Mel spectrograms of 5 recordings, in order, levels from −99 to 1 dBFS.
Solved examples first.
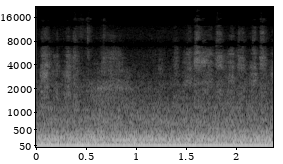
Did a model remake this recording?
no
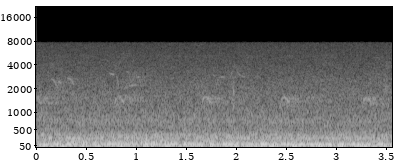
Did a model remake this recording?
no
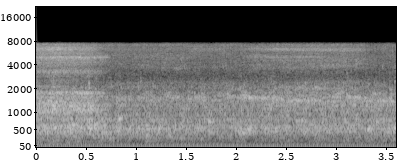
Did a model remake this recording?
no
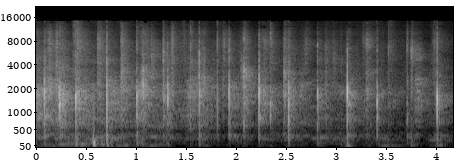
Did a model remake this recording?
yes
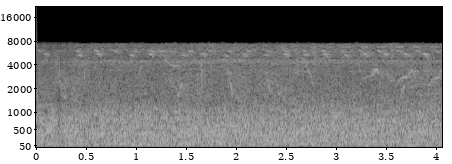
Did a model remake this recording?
no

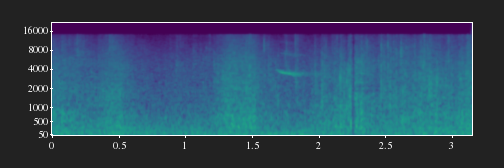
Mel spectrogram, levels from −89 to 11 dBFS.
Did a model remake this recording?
no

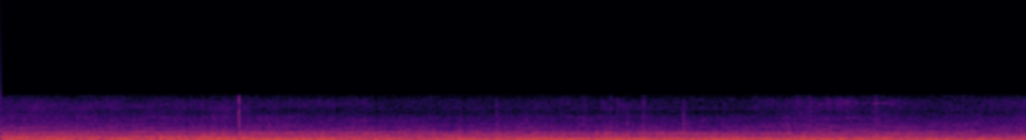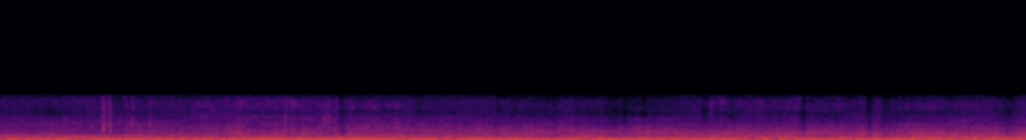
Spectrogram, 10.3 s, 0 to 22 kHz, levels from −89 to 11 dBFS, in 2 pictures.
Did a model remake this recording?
yes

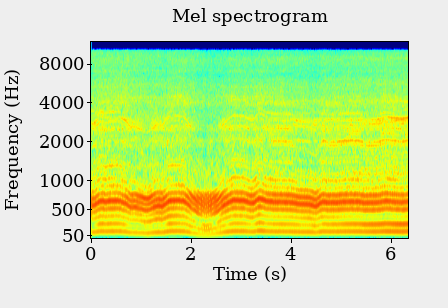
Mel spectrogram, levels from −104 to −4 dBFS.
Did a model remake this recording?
no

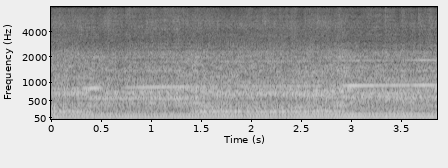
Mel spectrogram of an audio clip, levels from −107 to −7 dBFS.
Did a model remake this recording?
yes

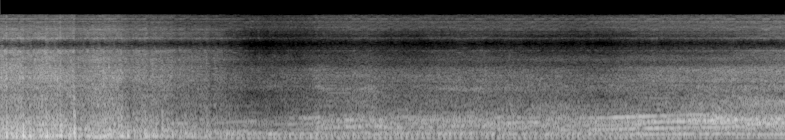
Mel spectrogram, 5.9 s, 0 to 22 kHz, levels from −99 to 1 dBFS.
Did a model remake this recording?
yes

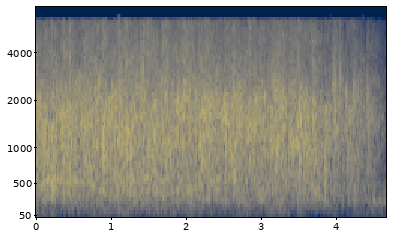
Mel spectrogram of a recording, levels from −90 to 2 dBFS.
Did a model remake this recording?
yes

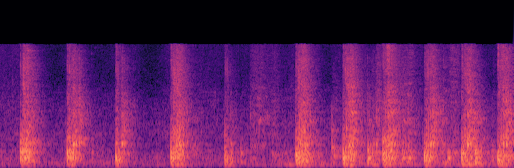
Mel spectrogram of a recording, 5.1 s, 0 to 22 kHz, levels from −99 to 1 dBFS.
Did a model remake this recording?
no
